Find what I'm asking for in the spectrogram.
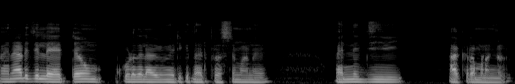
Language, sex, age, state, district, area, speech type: Malayalam, female, 18-30, Kerala, Wayanad, rural, spontaneous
